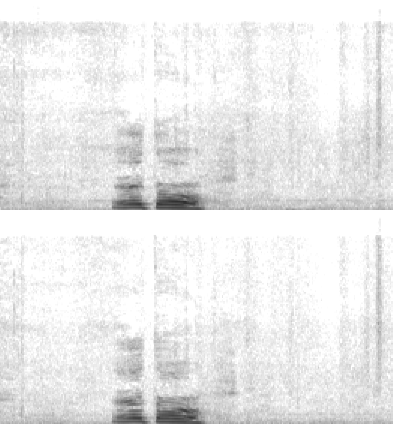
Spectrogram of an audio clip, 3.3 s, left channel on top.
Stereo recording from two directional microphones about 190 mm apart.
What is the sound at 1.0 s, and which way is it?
Speech, 90° right.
